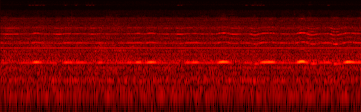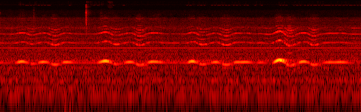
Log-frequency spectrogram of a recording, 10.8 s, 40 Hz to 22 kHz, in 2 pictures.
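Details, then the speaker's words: Minelab SD2000 metal detector on channel 1, screw position, untuned, magnet wiggled side-on near the coil: a wavering, warbling tone swoops up and down with the magnet's movement, the earth-field signal from an untuned channel. "So imagine swinging your detector and you hear this. All right, that's the earth field."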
